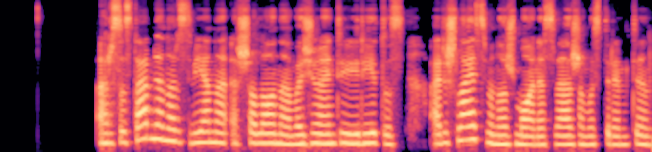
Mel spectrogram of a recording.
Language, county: Lithuanian, Kaunas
